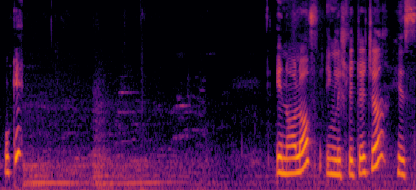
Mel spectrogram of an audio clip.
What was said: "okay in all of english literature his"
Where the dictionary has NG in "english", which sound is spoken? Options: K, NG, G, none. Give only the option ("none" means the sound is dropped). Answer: NG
